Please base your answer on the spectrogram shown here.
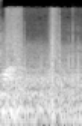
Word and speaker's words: Wang: It's Garrett Wang, by the way. It's okay. Wang. Wang is Wang.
